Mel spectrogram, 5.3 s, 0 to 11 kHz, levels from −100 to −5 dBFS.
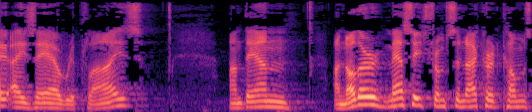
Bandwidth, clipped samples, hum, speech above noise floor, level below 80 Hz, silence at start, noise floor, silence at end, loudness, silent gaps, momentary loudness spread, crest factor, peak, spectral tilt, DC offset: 10.5 kHz; under 0.1%; none; 33 dB; -68 dBFS; 0 s; -60 dBFS; 0 s; -27 LUFS; none; 13 LU; 20 dB; -8 dBFS; -4 dB/octave; under 0.1%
